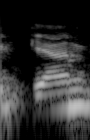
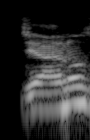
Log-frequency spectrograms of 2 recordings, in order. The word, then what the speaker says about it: जानु: आपने इससे पहले ज्ञान के बारे में पढ़ा था ना, ज्ञान की स्पेलिंग क्या थी? JANANE। JNANE, यस। और यहाँ पे JNANU, तो इसको ज्ञानु तो नहीं कहेंगे, जानु शीर्षासन कहेंगे।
